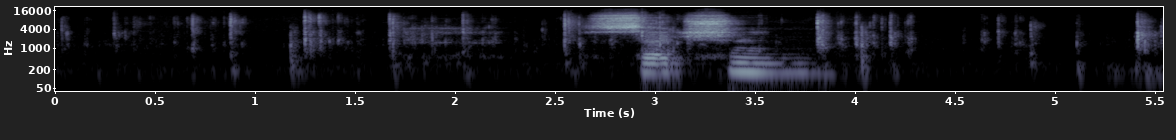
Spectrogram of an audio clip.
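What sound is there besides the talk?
typing code on a computer keyboard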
